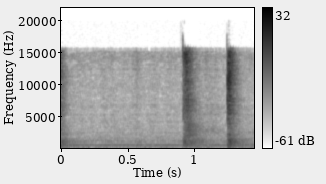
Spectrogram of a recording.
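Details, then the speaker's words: Maytag Neptune dryer running: steady hum with sharp rhythmic clicking knocks toward the back as the drum turns; one of three drum fins, screwed in from behind, came loose and strikes the cabinet. "you hear that clicking so when i started to inspect the situation i can hear it's hitting back here on the side and here in a very rhythmic"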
